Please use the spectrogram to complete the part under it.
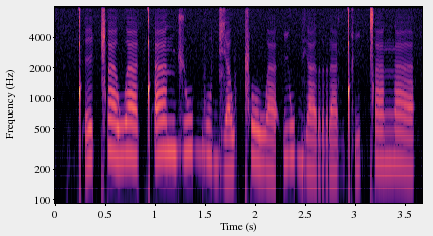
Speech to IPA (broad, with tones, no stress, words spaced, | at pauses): ǃʼe˩˧ǁæ˦˨ wæ˦˨ǃʼæ˦˥nd͡ʒu˦˥ bu˦˨ d͡ʑæ˩˧wǁo˦˨wæ˩ʔi˦˥w bjæ˩ræ˩ǃʼi˩˧ ǀæ˦˥ ŋæ˦˨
